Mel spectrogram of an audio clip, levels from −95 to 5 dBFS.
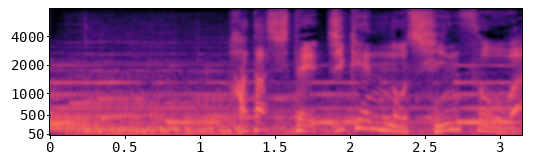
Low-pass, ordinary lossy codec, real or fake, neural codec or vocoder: none; none; real; none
